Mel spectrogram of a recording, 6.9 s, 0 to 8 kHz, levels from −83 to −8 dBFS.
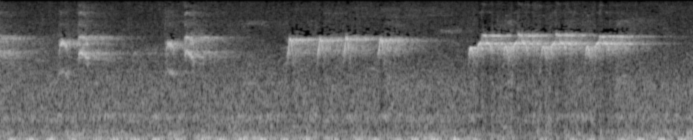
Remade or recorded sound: recorded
